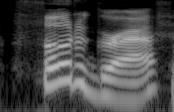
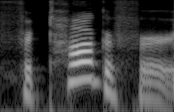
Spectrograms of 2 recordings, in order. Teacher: photograph is stressed on the first syllable, but photographer is stressed on the second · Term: word stress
